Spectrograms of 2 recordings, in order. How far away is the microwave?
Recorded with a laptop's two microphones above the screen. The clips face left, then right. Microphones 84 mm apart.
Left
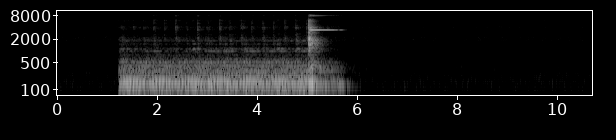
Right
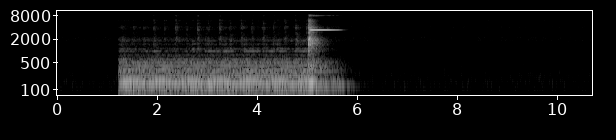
About 1.0 m.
